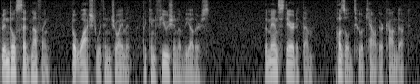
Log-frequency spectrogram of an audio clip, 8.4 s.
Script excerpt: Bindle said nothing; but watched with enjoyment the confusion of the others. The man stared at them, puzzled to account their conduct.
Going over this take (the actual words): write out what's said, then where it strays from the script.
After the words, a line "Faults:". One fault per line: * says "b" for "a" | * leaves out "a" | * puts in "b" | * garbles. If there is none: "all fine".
Bindle said nothing; but watched with enjoyment the confusion of the others. The man stared at them, puzzled to account their conduct.
Faults:
all fine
